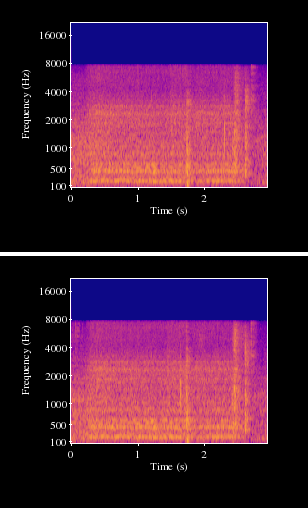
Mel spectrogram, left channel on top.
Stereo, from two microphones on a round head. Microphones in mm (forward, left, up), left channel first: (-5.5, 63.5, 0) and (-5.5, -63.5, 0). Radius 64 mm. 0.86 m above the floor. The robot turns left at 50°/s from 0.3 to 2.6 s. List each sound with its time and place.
1.7 s footsteps: 35° right (ahead or behind), 3 m; by 2.8 s 70° right (ahead or behind), 2.5 m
